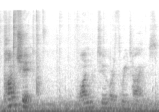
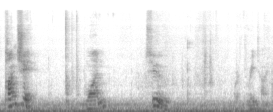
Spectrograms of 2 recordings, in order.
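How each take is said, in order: First: It is said smoothly without marked pauses. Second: It is said with short pauses between beats.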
